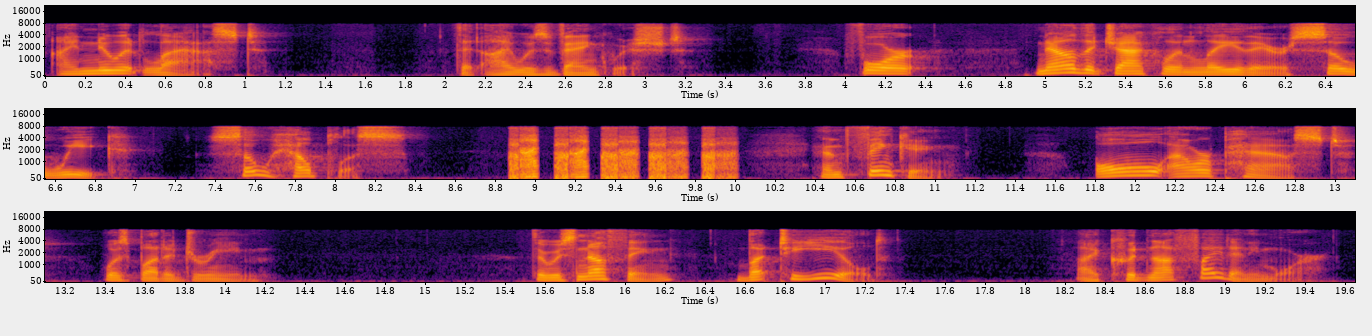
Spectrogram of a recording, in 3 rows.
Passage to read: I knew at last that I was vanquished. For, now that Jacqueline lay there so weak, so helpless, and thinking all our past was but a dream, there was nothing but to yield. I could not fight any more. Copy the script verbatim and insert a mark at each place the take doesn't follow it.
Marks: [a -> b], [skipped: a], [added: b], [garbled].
I knew at last that I was vanquished. For, now that Jacqueline lay there so weak, so helpless, and thinking all our past was but a dream, there was nothing but to yield. I could not fight any more.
